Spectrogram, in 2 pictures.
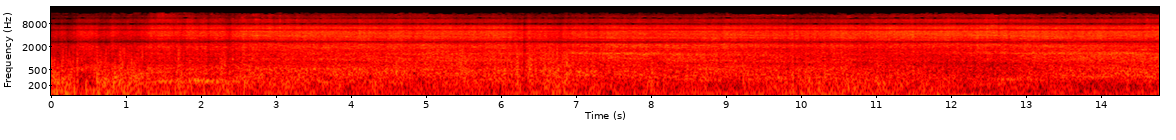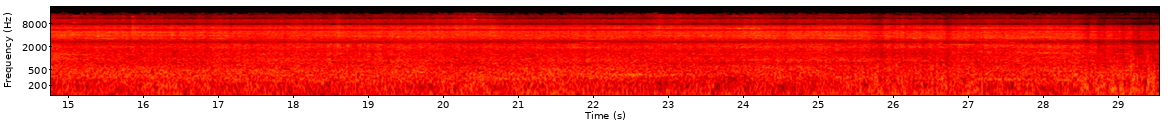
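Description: Electric freight train of tank wagons passing close by: the steady noise of wagon wheels running over the rails, with wind on the microphone.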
